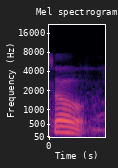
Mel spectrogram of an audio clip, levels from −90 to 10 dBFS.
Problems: background sounds at intervals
